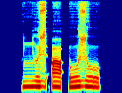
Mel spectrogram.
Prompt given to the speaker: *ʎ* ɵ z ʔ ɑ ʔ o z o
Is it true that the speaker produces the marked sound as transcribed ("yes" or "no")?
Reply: yes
